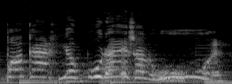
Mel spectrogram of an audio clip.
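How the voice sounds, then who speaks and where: A man voicing a cranky old cowboy hermit who shouts insults, in a rhyming storybook tale. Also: extremely high pitch, lively intonation, slow pace, creaky, soft background music, pitched above the performer's own voice, heavily acted. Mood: angry.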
